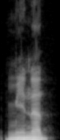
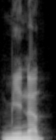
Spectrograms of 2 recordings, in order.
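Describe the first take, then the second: The two takes are said the same way.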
